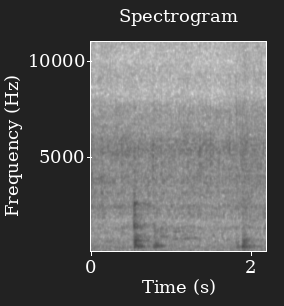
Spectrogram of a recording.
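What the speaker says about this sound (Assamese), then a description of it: "এয়া চাওক ধুনীয়াকৈ ভাজি ল'লোঁ জিৰাৰ গুড়াখিনি দি অলপমান পনীৰখিনি" Paneer fries in a pan with cumin powder, giving a soft, steady sizzle. A few brief stirring scrapes and clinks rise above it, with no talking.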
